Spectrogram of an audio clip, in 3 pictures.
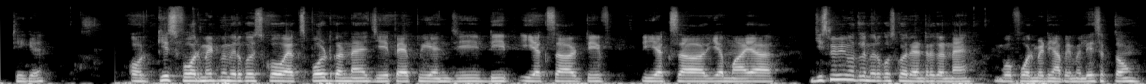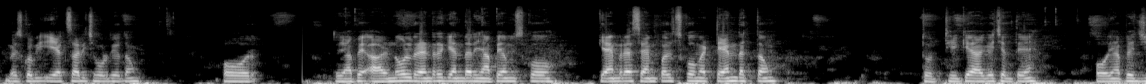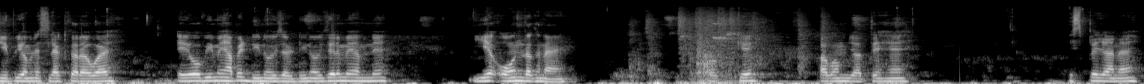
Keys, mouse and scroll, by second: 0.7-1.1 drag, 1.8 click, 9.8 click, 14.9 click, 16.3 click, 21.9 click, 23.9 click, 25.5 click, 31.9 click, 33.6 click.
